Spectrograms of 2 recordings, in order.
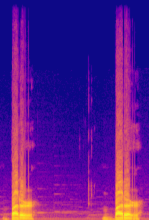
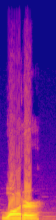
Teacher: అక్కడ డి లాగా మనకు వినిపిస్తున్నటువంటి ఆ శబ్దము ఎలా వచ్చింది అంటే నాలుక యొక్క ముందు భాగము అంటే టిప్ ఆ ఆల్వియోలర్ రిడ్జ్కి స్లైట్గా ట్యాప్ అవుతుంది. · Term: ఆల్వియోలర్ ట్యాప్ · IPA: ɾ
